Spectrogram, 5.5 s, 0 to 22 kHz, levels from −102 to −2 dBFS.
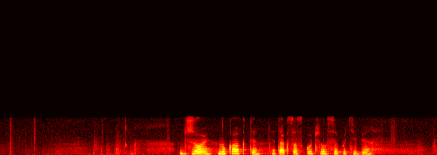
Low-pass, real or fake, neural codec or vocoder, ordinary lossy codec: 5.4 kHz; real; none; none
